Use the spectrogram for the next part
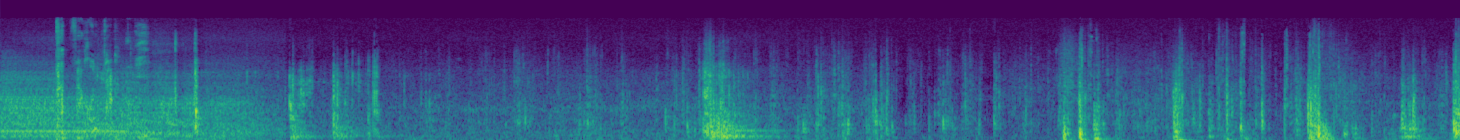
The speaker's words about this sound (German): Sobald der Wagen hält und der Lieferant die ersten Kisten rausgeschleppt hat, verduften wir.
